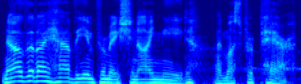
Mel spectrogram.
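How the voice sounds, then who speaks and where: A man's voice: mid-range voice, animated, a little fast, a bit bright, no echo, studio quality, close to an everyday voice. A man voicing a cold, menacing young nobleman vigilante in a video game, speaking formally and with control. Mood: cool, formal.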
